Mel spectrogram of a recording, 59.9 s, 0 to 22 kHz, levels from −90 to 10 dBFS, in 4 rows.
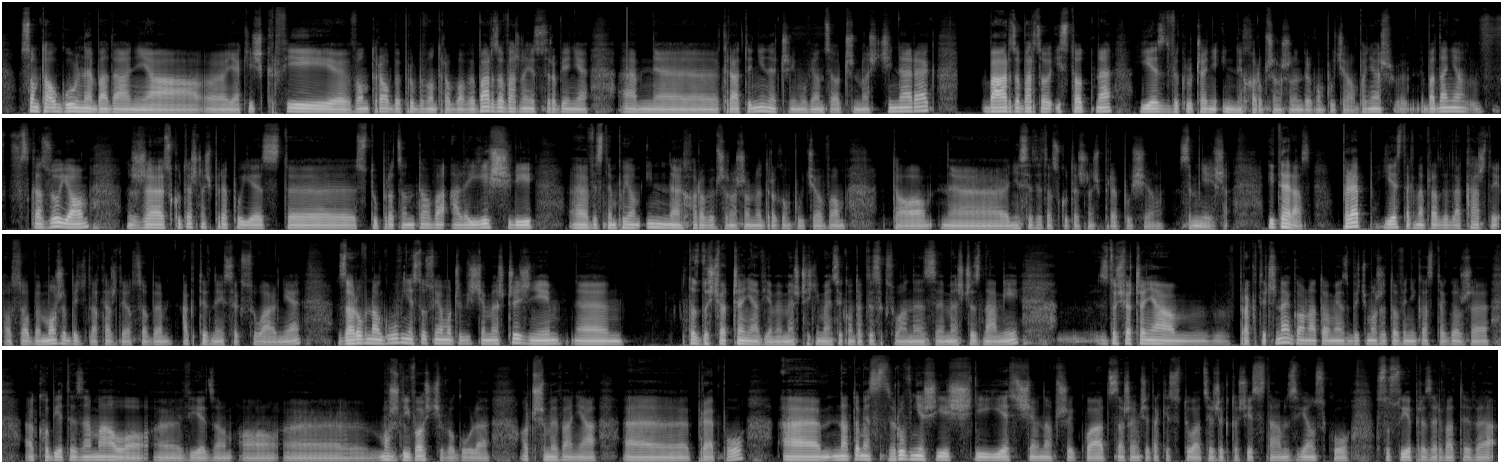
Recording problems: choppy; very; from 45 to 48 s; 16% of the speech affected

